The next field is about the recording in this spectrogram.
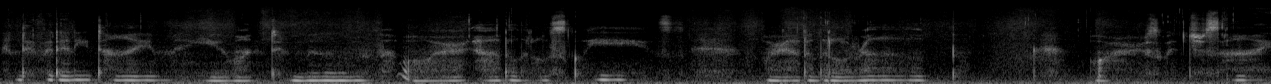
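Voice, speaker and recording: Soft-spoken and calm in tone, the speaker goes at a very slow pace with long, frequent pauses over noticeable background noise. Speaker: licensed mental health therapist, ASMR guide. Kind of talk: guided somatic grounding exercise, ASMR. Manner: soft-spoken, calm, slow.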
